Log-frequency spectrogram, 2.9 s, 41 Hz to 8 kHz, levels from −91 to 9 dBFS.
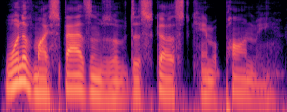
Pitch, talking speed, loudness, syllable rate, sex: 95 Hz, 190 wpm, -21 LUFS, 4.5 syllables/s, male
